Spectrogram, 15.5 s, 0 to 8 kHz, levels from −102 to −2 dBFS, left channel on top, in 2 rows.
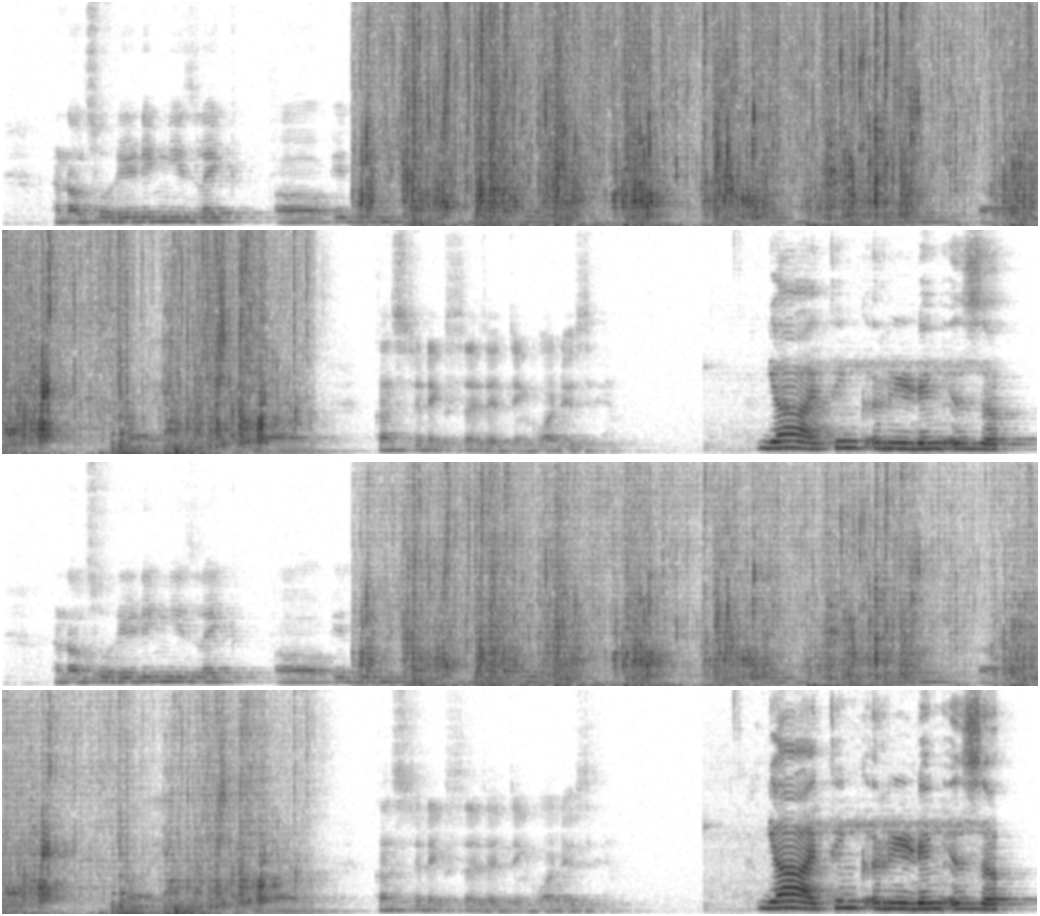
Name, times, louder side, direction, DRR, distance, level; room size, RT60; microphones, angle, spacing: voice 1, 0.4-1.7 2.0-4.9 5.3-7.9 8.7-10.1 10.6-12.3, left 1 dB, 25° left, 4 dB, 2.8 m, -47 dB
sound 1, 2.6-10.1, left 6 dB, 40° left, 0.8 m, -32 dB
voice 2, 13.4-15.2, right 3 dB, 45° right, 12 dB, 0.8 m, -28 dB
20.0 x 16.5 x 2.3 m, 0.79 s
head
